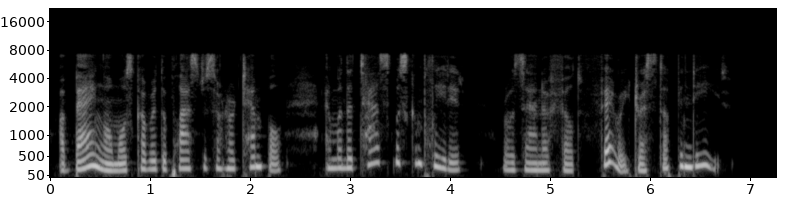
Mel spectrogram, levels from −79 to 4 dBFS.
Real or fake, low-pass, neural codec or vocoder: real; 7.2 kHz; none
